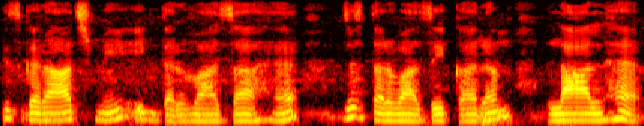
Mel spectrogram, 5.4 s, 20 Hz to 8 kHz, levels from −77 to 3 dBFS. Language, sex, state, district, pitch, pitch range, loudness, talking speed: Hindi, male, Assam, Kamrup Metropolitan, 115 Hz, 110-130 Hz, -19 LUFS, 125 wpm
